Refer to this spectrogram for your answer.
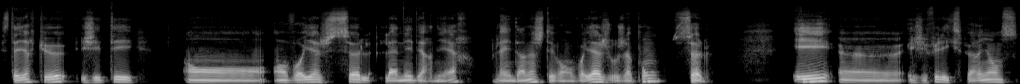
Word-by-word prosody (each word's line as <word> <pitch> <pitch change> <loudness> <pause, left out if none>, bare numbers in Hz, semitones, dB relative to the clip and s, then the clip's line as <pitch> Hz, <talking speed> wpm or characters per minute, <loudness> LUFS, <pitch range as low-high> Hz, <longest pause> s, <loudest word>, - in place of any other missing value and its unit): c'est-à-dire 110 +5 0
que 125 +3 +2
j'étais 105 +1 0 0.5
en-en 95 -1 +1
voyage 105 +1 +1
seul 110 -3 +2
l'année 90 +1 +2
dernière. 80 -4 -4 0.2
L'année 85 -2 -1
dernière 90 +8 +1
j'étais 120 -6 -1
en 80 -1 -4
voyage 105 +8 +3
au - - -3
Japon, 130 - -2
seul. - - +1 0.9
Et 135 +5 +5
heu, 95 -2 -2
et 95 - -5
j'ai 90 0 -6
fait 120 - -2
l'expérience, 105 +1 -1
100 Hz, 130 wpm, -23 LUFS, 90-115 Hz, 0.9 s, Et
